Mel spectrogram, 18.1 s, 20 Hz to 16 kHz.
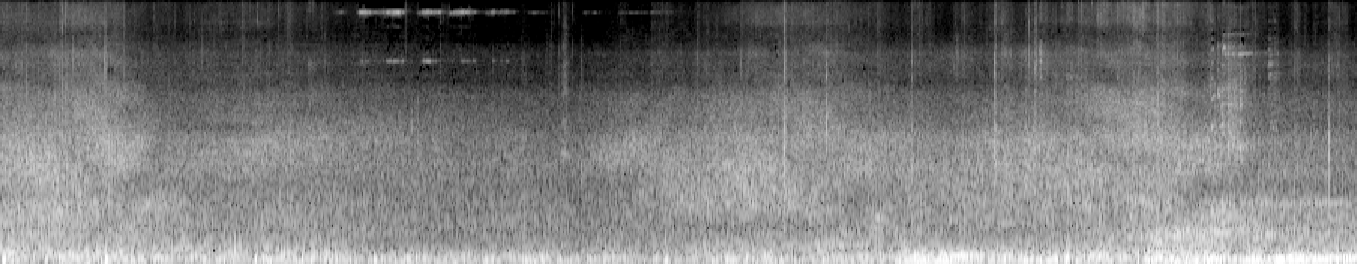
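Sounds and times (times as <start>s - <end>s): traffic rumble: 0.0s - 18.0s
engine hum: 7.1s - 18.0s.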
